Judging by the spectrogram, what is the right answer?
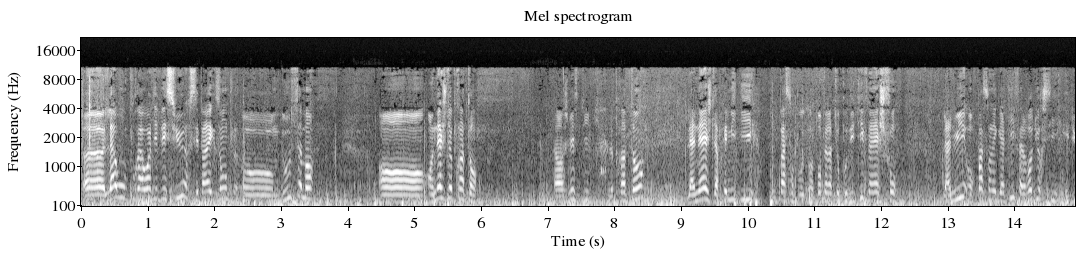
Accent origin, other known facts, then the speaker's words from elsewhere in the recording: Auvergne-Rhône-Alpes, France; De toute façon, déjà, je suis pas de l'Ain. Moi, je suis de Haute-Savoie.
